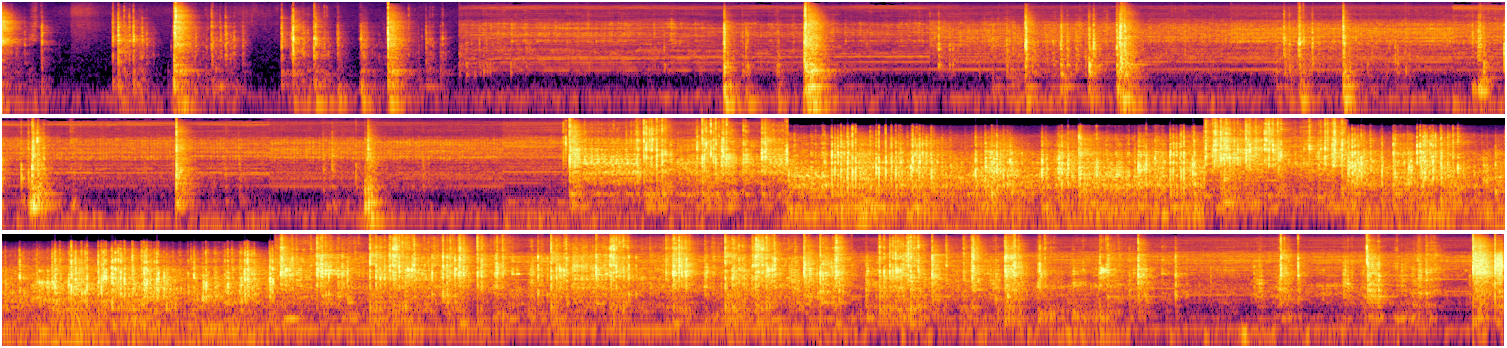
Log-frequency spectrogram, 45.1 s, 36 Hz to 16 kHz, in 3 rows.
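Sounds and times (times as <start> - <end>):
plastic pieces snapping together: 0.0 - 4.5, 24.8 - 45.0
marbles rattling down plastic track: 20.5 - 45.0.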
